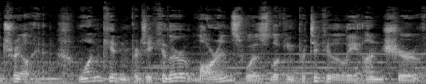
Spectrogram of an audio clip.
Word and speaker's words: Lawrence: I once heard him describe the pronunciation of his name as Lawrence, like rinse your dishes.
